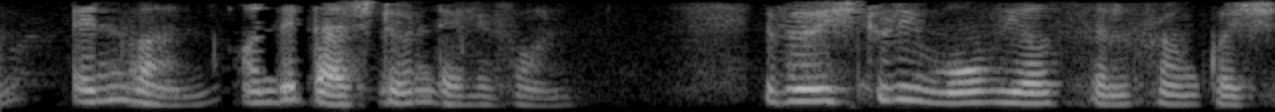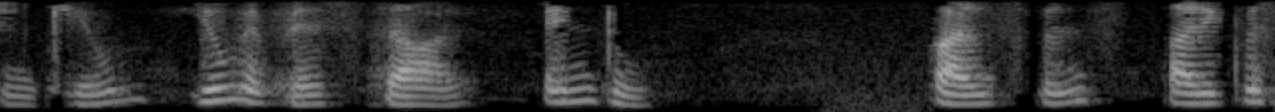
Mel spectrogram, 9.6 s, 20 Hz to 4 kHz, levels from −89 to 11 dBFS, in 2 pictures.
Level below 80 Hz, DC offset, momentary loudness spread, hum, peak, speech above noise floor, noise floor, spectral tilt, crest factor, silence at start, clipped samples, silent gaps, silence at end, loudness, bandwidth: -88 dBFS; under 0.1%; 15 LU; none; -10 dBFS; 34 dB; -66 dBFS; -1 dB/octave; 22 dB; 0 s; under 0.1%; none; 0 s; -32 LUFS; 4 kHz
